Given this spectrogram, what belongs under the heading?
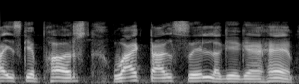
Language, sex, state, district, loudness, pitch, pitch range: Hindi, male, Jharkhand, Ranchi, -14 LUFS, 155 Hz, 140-160 Hz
